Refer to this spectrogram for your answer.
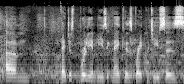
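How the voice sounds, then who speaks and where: A woman's fairly low voice at a moderate pace with ordinary pitch variation, plus audible room echo and crowd noise in the background. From South Africa. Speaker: radio broadcaster. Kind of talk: casual interview chat. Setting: pub.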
